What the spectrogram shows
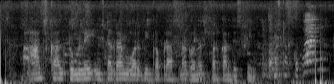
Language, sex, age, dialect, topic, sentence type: Marathi, male, 25-30, Northern Konkan, banking, statement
